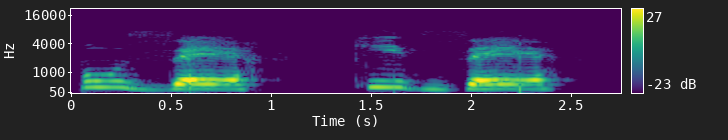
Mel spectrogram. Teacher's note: percebam o s tem som de z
